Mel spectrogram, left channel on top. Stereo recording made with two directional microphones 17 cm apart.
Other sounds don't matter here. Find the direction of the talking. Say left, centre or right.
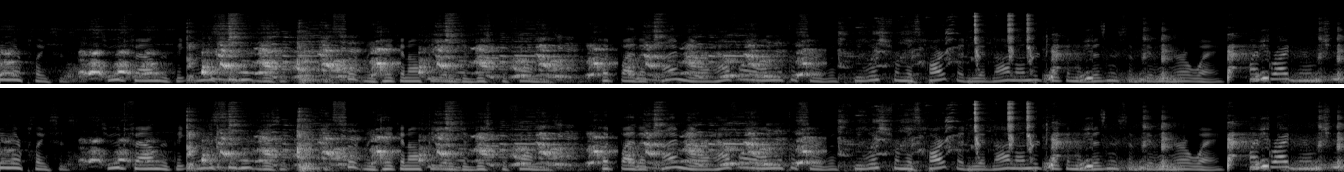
right.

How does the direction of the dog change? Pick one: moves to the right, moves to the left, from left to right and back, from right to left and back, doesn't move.
moves to the right.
